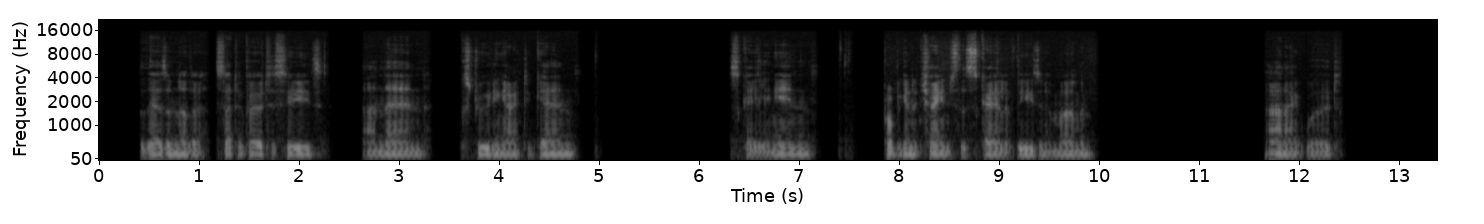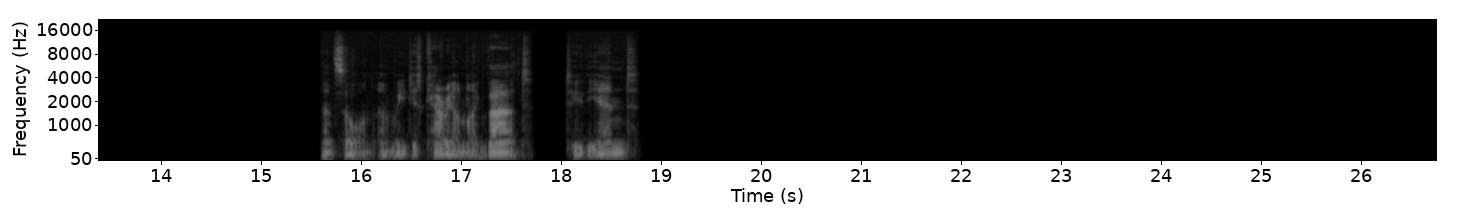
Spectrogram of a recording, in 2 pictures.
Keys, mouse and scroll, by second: 4.3 e, 7.1 click, 7.1 e, 7.4 s, 10.4-12.4 drag, 12.4 e, 15.2 click, 15.9 s, 17.9-19.3 drag, 19.0 e, 21.3 click, 21.3 e, 21.7 e, 24.3 ctrl+z, 24.3 e, 26.6 s.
